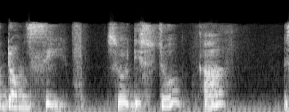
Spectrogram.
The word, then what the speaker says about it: dansez: And for words which end with ER and EZ, it is pronounced as A. For example, danser. You have vous dansez.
